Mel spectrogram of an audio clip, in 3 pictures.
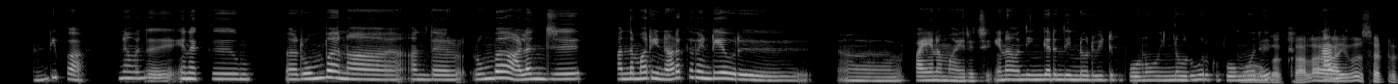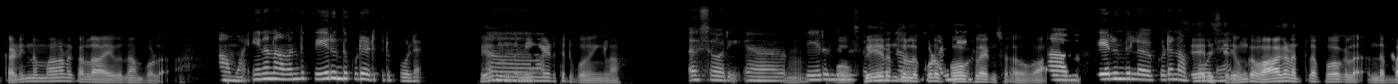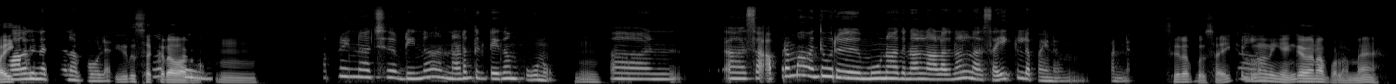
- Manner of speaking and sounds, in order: drawn out: "ஒரு"
- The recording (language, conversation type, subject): Tamil, podcast, அங்கு நீங்கள் சந்தித்தவர்கள் உங்களை எப்படி வரவேற்றார்கள்?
